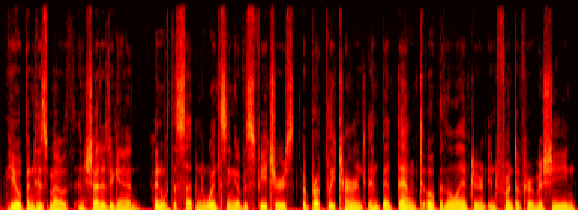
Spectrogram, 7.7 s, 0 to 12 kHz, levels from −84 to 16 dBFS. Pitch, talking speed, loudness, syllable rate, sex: 110 Hz, 235 wpm, -19 LUFS, 6.2 syllables/s, male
